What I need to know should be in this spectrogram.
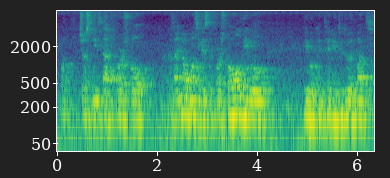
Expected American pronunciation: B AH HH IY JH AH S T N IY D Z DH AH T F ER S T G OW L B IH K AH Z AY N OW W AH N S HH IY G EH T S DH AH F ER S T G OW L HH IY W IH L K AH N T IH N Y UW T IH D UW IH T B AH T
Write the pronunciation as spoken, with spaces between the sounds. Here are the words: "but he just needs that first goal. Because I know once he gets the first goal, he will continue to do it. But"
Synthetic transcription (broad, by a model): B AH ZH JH AH S T N IY D Z DH AH T F ER S T G OW L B K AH Z AY N OW W AH N S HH IY G EH T S DH AH F ER S T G OW L HH IY W IH L K AH N T IH N Y UW T IH D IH IH T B AH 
